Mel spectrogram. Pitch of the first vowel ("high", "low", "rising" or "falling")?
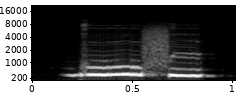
high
